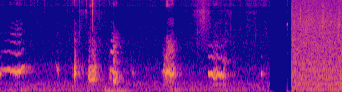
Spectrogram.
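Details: Fennec fox uttering short, nasal, whimpering squeaks spaced irregularly, with faint clicks between them, ending in a cut to steady hiss.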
